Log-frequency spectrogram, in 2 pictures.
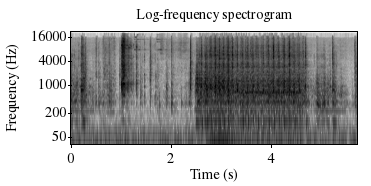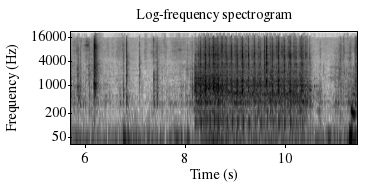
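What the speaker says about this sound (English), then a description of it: "I'm lengthening the stitch, and I'm edge stitching my binding" A sewing machine edge stitching the binding on a shoulder bag with a lengthened stitch, running in two long steady bursts of rapid needle chatter, close and loud, separated by quieter handling and clicks.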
